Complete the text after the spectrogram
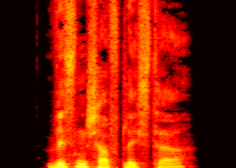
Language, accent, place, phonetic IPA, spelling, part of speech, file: German, Germany, Berlin, [ˈvɪsn̩ʃaftlɪçstɐ], wissenschaftlichster, adjective, De-wissenschaftlichster.ogg
- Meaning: inflection of wissenschaftlich: 1. strong/mixed nominative masculine singular superlative degree 2. strong genitive/dative feminine singular superlative degree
